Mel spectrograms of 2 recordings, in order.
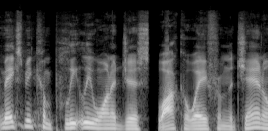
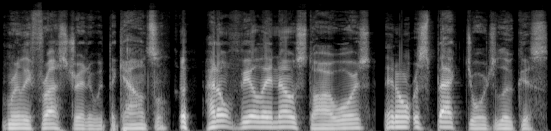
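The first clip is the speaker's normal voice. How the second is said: a hint of Anakin, whiny and higher; Anakin impression; 5 semitones higher than usual. Fan mocking the council as Anakin, lightly voiced. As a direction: channel a sulky young Anakin. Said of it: "Goated impersonation".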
